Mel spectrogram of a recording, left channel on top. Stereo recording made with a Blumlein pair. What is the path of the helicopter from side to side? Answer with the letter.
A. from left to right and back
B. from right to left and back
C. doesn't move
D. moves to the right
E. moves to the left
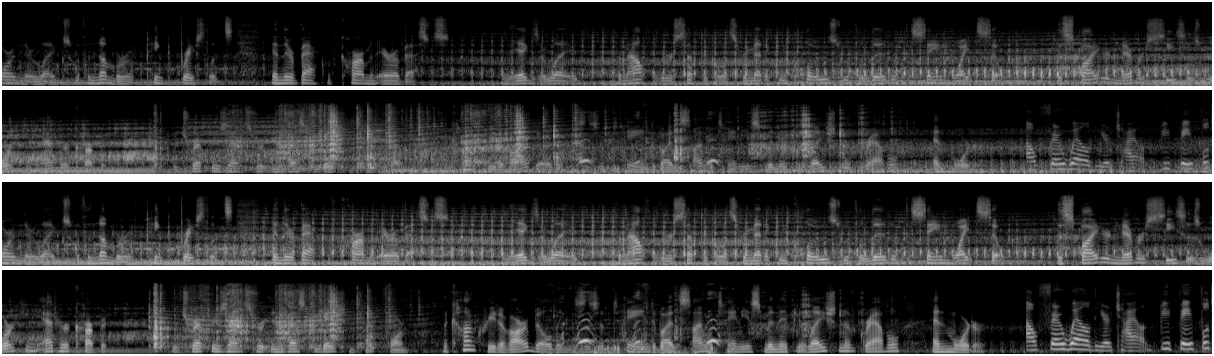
E.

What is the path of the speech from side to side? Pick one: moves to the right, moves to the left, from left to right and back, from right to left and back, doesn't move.
doesn't move.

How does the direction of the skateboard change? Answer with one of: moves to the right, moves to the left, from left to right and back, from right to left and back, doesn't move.
moves to the left.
